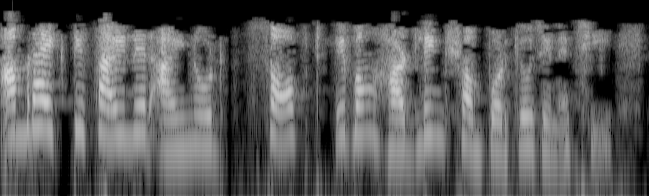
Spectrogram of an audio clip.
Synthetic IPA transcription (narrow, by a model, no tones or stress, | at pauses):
amɾaekʈifajleɾajnoɖ | sɔfʈeboŋɦaɾɖliŋkʃɔmpoɾkeod͡ʑenet͡ɕʰḭ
